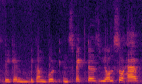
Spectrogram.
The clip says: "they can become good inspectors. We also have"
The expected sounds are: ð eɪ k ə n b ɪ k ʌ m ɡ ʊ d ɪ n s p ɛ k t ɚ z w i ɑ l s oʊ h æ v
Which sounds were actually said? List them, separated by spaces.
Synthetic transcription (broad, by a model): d eɪ k ə n b ɪ k ʌ m ɡ ʊ d ɪ n s p ɛ k t ɚ z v i ɑ l s oʊ h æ v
